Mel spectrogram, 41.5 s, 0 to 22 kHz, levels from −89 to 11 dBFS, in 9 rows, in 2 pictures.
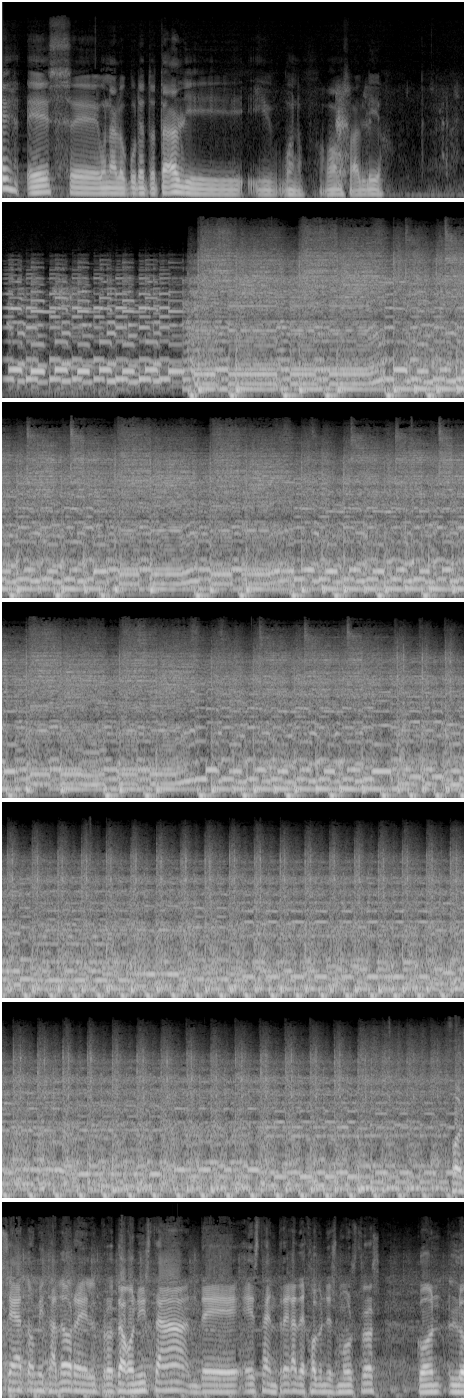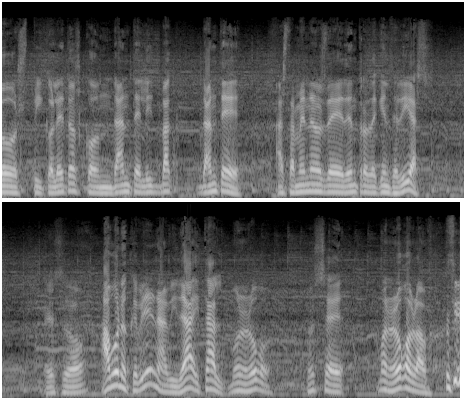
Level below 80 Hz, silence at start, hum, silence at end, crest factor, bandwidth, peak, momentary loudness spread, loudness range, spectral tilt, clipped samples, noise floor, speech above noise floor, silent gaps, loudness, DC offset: -28 dBFS; 0 s; none; 0 s; 14 dB; 15.5 kHz; 0 dBFS; 9 LU; 5 LU; -4.5 dB/octave; under 0.1%; -47 dBFS; 34 dB; none; -13 LUFS; under 0.1%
